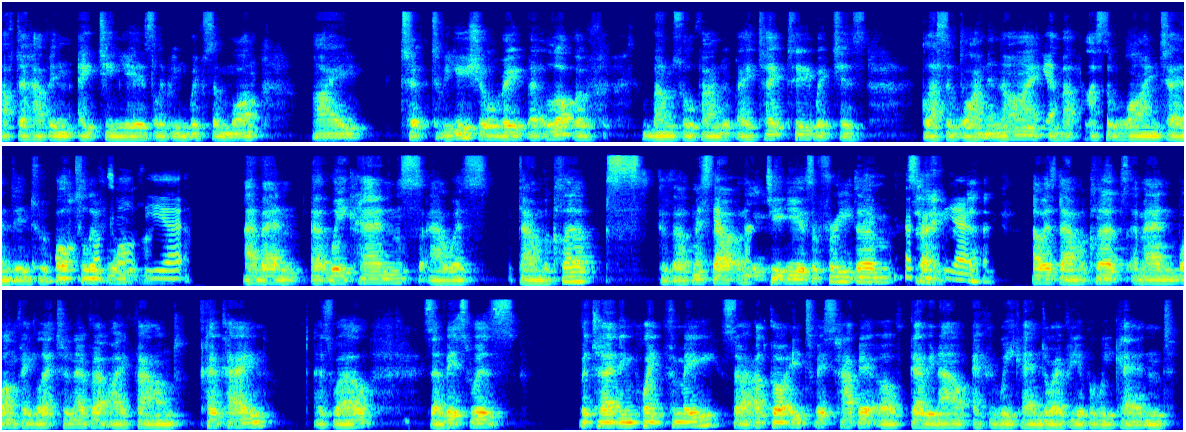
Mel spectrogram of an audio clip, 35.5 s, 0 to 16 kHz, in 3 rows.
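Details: 56-year-old female bodybuilder with androgen-induced voice deepening (virilized voice) after large doses of anabolic/male steroids. Her formerly high-pitched voice is now very deep and she can no longer sing. She also has past liver damage.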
